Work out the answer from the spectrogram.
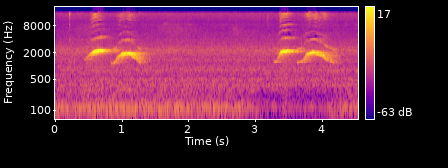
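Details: Softer paired whistles from a pet budgerigar, each note rising then falling, the pair given twice nearly three seconds apart, low hum behind.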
